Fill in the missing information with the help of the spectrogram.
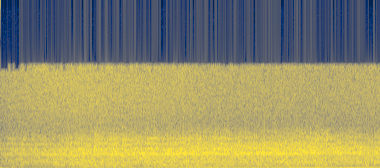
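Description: A train rolls steadily along the tracks, a continuous rumble with a rhythmic clatter of wheels on rails. It stays loud and even throughout, with no voices.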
